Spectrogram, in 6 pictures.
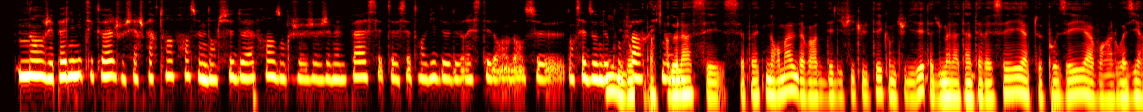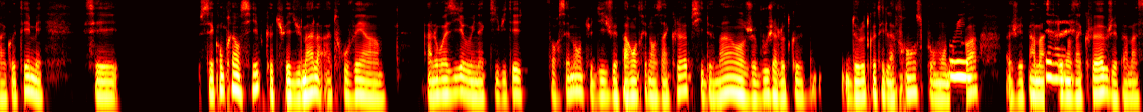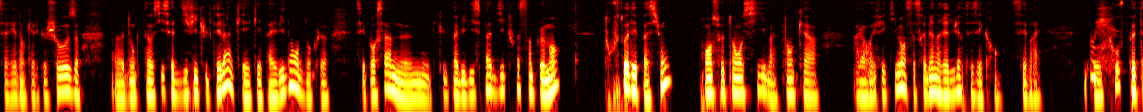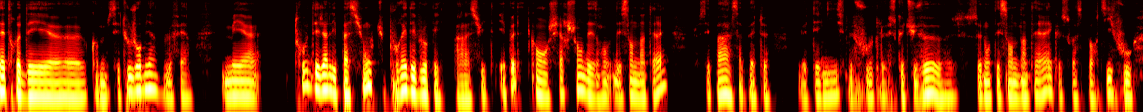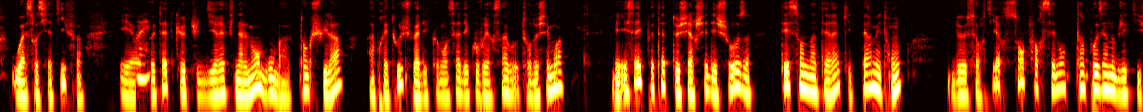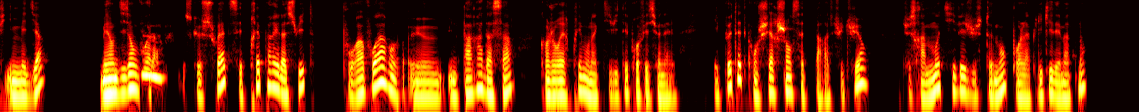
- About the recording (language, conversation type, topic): French, advice, Comment puis-je sortir de l’ennui et réduire le temps que je passe sur mon téléphone ?
- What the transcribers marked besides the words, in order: tapping; other background noise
